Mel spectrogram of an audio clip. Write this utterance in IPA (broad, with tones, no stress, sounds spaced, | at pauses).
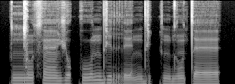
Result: ŋ͡ǀ ũ˧ s ɛ̃ː˧ ʒ o˧˥ k u˧˥ n d i˥ r e˩ n d i˧ k n d ũ˧˥ t ɛ˧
